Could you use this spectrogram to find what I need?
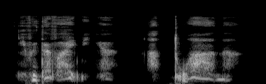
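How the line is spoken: Whisper. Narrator (Russian): зашептала я

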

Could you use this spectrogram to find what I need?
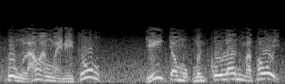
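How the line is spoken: Shout. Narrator (Vietnamese): Âu Dương Cát y quát lên

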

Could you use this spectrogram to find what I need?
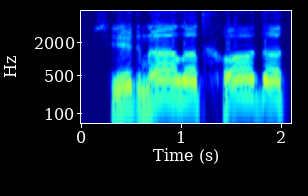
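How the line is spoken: Shouted. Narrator (Russian): крикнул Кишар

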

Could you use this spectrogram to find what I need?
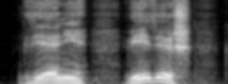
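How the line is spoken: Shout. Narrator (Russian): крикнул он Кларе

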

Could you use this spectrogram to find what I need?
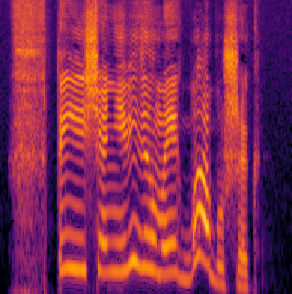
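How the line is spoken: Giggling. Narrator (Russian): Нэти хихикнула

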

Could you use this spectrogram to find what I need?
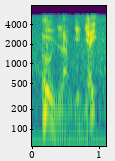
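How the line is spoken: Shouting. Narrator (Vietnamese): quát lên

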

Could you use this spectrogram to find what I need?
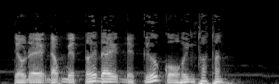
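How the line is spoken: Soft sigh. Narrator (Vietnamese): Dương Cử Nguyên buông tiếng khẽ thở dài nói

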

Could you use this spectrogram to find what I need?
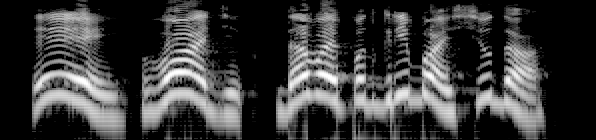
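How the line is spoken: Shouted. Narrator (Russian): закричал Артем Таран

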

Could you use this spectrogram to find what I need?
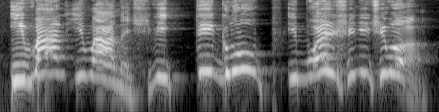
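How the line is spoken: Loud. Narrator (Russian): громко сказал Григорий Григорьевич

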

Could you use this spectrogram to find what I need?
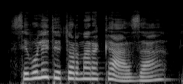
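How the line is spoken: Fluty voice. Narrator (Italian): disse con voce flautata

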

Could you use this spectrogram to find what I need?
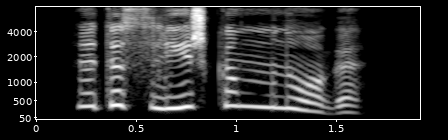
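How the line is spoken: Loud laughter. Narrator (Russian): Алинка снова расхохоталась

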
